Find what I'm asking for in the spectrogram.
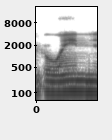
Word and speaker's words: Gawain: I can't remember which one it was, but it's got Sir Gawain in it. That's how you say his name.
